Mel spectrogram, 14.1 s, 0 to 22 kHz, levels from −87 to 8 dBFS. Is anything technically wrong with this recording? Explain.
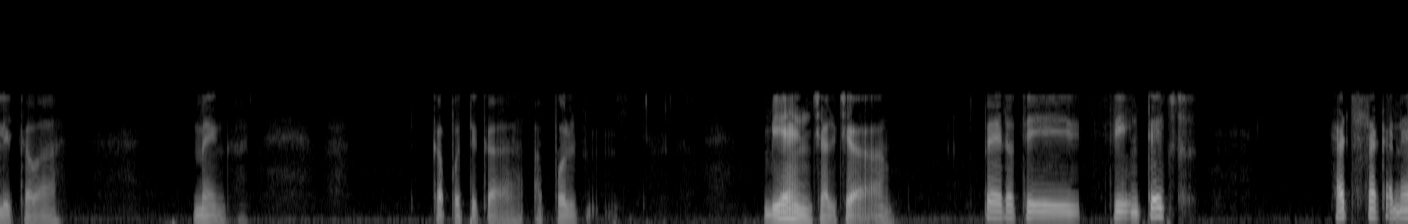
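Yes, from 10.56 to 13.91 s there's repeated packet loss with that robotic sound. Packets keep dropping, and each hole gets patched by stretching the last bit of audio. There are 18 gaps, the longest 62 ms, covering about 14% of the stretch, so it comes out choppy. Throughout, the call path cuts everything above 4 kHz, which fits narrowband G.711.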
